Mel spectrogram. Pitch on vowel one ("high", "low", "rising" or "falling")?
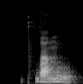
falling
